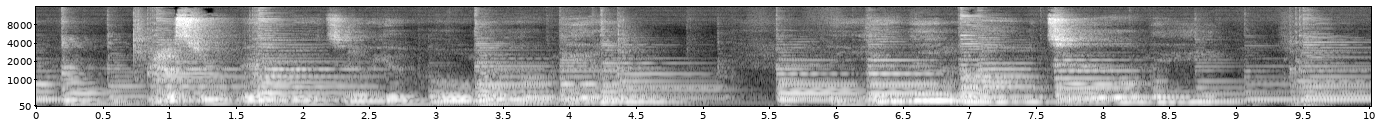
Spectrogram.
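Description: Acoustic guitar strummed in slow, ringing chords; the playing thins out about five seconds in, then picks up again with fresh strums.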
